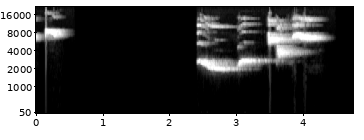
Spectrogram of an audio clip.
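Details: Orange-headed thrush singing, recorded as a lure for birds that are slow to sing: a brief high note, long pause, then a burst of slurred lower whistles followed by high squeaky twittering phrases.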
